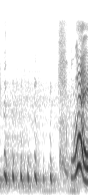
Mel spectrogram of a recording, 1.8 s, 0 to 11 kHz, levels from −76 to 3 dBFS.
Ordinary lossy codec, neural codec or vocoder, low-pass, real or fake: none; none; none; real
